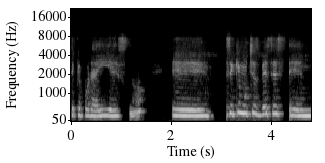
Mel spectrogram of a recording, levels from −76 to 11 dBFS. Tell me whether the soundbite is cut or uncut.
cut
